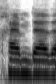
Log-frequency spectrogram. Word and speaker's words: Chemda: My name is Chemda, that's spelled Chemda, and you can find me everywhere by just putting that word into anything.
